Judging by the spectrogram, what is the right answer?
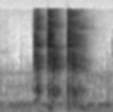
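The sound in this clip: A woman clears her throat in a few short, rasping bursts that rise abruptly and fade quickly, alone against a low, steady background hum.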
